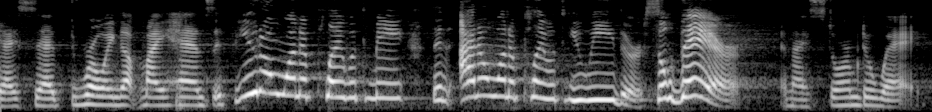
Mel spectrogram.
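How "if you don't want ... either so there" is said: high, loud and fast sulking; angry outburst. Acted. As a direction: shout it in a childish huff. Child storms off in a huff.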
